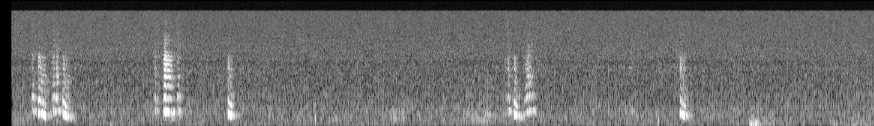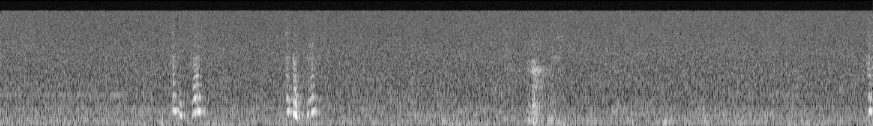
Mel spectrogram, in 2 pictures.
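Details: A chinchilla chasing its cagemate around the cage stops every so often to give short, squeaky, nasal calls in scattered bursts; the owner wonders whether it is a mating call.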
